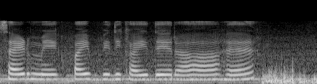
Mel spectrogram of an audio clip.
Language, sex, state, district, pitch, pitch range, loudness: Hindi, female, Haryana, Charkhi Dadri, 230 Hz, 225-240 Hz, -15 LUFS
